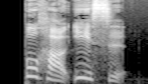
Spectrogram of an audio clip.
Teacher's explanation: You may notice that the 思 from 意思 becomes a neutral tone during pronunciation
